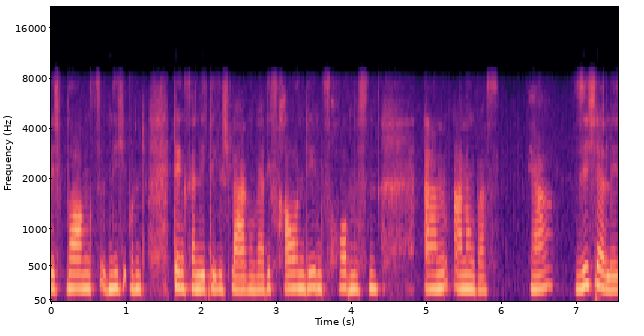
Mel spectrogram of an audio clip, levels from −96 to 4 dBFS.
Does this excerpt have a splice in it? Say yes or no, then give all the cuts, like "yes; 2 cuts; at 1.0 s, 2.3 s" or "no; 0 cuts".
yes; 5 cuts; at 1.0 s, 2.1 s, 2.9 s, 4.0 s, 5.4 s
